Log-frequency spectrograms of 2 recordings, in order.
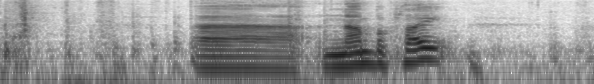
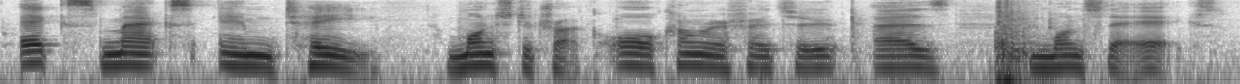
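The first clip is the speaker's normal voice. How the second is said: ordinary delivery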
